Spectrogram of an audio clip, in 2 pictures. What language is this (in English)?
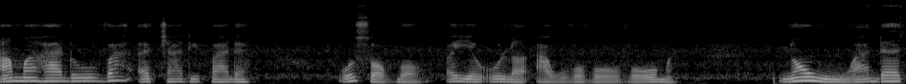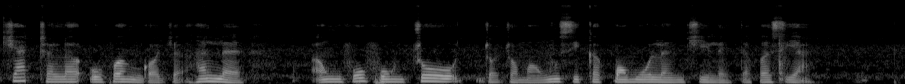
Ewe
